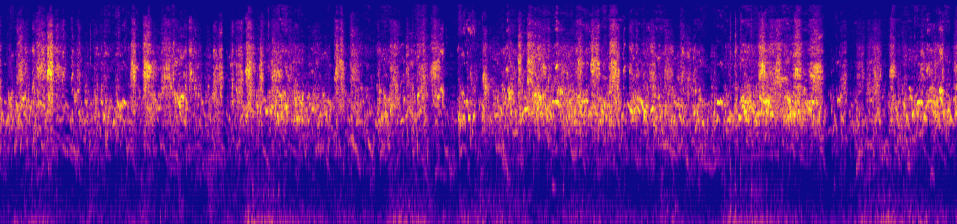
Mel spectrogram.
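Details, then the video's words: Budgie colony in an aviary: rapid, overlapping chirps and squawks run on without pause, a steady busy chatter of many birds. "Beautiful Budgies chirping sounds"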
